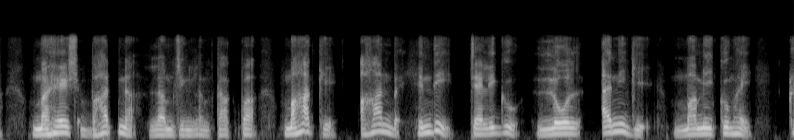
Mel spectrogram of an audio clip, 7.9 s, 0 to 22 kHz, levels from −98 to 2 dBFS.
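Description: Opus compression, likely, runs throughout: a low-rate speech mode near 12 kbps leaves nothing above 8.6 kHz, making the speech muffled, hoarse and heavily damaged.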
